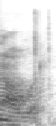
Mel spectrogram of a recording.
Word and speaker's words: hour: scientific hour in our h is silent so it would be an hour right then n would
